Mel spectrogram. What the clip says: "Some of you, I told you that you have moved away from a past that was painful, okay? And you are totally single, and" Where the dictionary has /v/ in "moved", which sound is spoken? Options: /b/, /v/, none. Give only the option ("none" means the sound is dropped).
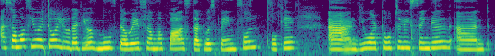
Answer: /v/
